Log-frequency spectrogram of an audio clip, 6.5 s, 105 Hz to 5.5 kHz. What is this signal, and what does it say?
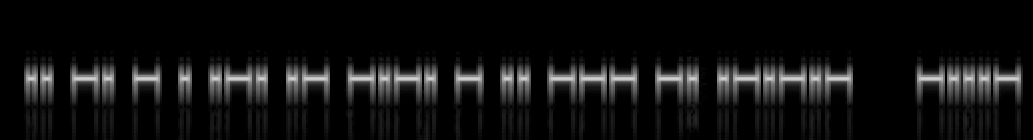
Morse code, heard as a keyed tone, about 25 wpm, 600 Hz. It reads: INTERACTION. <BT>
